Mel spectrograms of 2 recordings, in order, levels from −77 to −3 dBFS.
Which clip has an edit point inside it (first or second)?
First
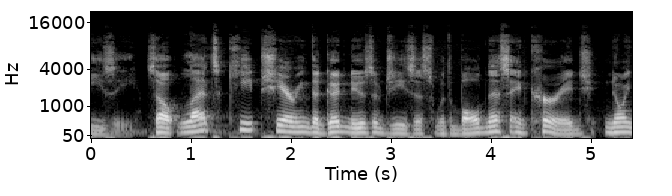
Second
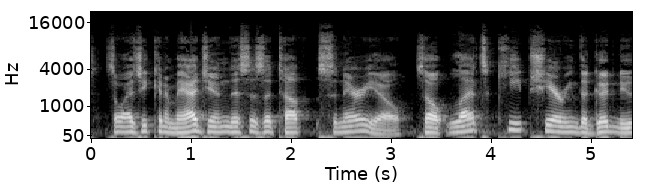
second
